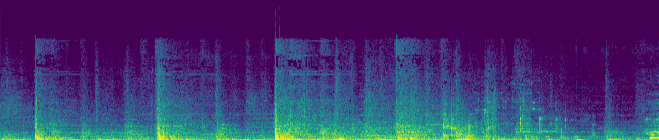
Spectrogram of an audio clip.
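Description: A hammer smashes into a wall, breaking open a hole, with several heavy, irregular blows, each bursting into crunching, crumbling debris that crackles and rattles steadily between the strikes.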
